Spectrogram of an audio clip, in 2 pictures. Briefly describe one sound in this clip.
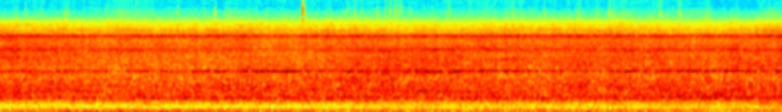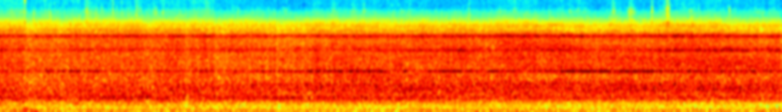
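Jet engines roar and whine steadily at idle nearby, heard outdoors.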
